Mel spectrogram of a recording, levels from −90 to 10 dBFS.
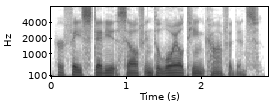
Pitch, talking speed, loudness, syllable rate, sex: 95 Hz, 165 wpm, -17 LUFS, 5.7 syllables/s, male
